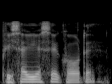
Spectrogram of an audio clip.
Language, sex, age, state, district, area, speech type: Assamese, male, 30-45, Assam, Sivasagar, rural, spontaneous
